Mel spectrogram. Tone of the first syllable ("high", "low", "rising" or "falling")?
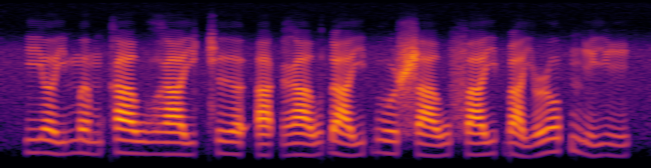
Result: low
